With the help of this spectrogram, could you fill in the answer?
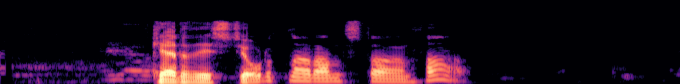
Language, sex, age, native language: Icelandic, male, 30-39, Icelandic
